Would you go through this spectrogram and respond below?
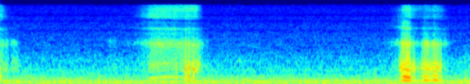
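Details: A dozing cat makes two short rattling, snorting breath noises about three seconds apart over a steady low hum; snoring.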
